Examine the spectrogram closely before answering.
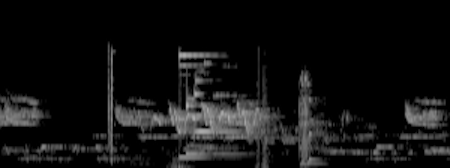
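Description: A burst of bright game sound effects plays.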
